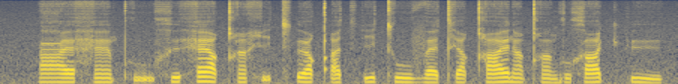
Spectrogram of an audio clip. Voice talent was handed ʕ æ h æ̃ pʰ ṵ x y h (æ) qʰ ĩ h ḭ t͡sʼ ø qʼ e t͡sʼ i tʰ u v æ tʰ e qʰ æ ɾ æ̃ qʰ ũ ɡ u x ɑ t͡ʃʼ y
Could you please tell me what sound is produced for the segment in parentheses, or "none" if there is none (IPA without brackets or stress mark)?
æ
